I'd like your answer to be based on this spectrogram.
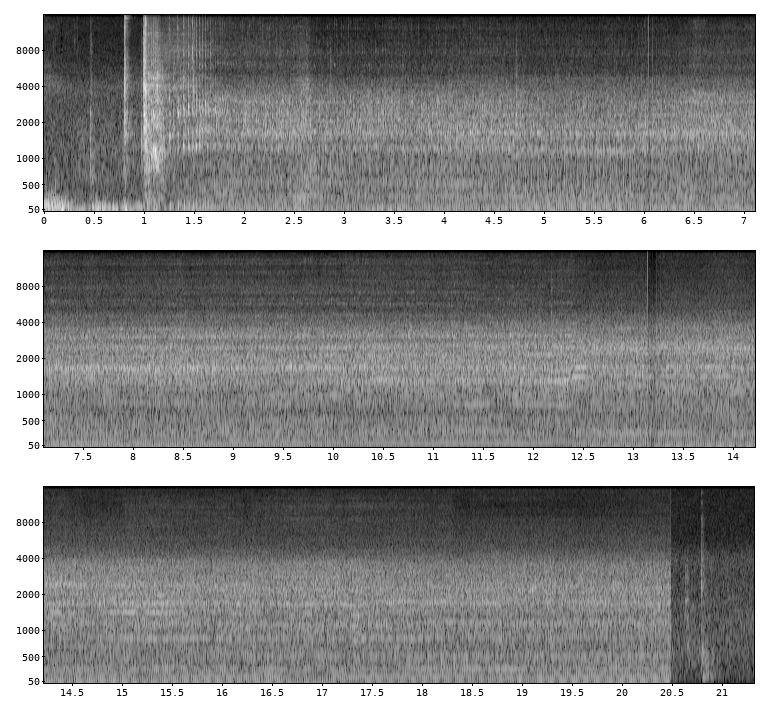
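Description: A tractor engine runs steadily while lifting a timber frame, a loud, continuous drone that holds for about twenty seconds after a sharp start, then cuts off near the end.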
